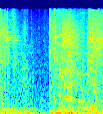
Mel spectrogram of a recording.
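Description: An explosion booms close by.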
